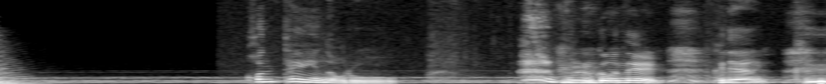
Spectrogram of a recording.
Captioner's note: laughs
